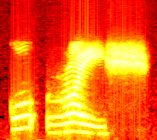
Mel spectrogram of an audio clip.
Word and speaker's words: قريش: So when it has a fatha on it, you need to pronounce it in a thick manner. So لإلاف قريش. Okay, with a rounded mouth.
